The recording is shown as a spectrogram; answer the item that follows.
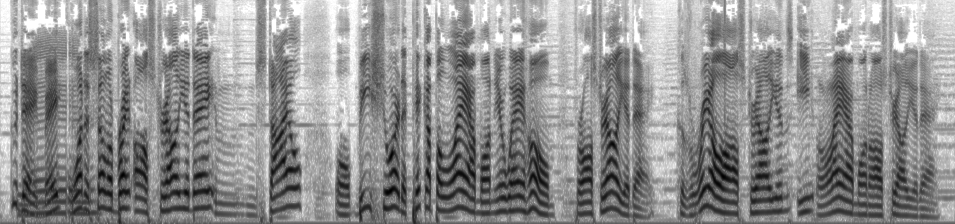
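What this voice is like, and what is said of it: Bad put-on Australian accent. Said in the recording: “Your accent makes me want to gouge out my eyes with a friggin' kangaroo paw”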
